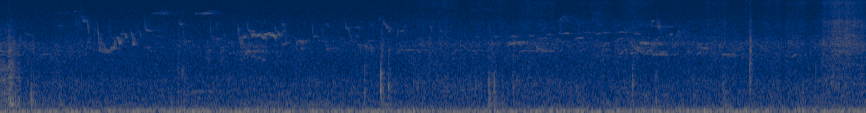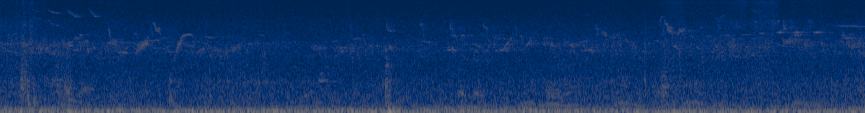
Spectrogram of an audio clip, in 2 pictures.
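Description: Distant birdsong: many short chirps and trills from several birds, over a steady low rumble, with a few faint knocks.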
